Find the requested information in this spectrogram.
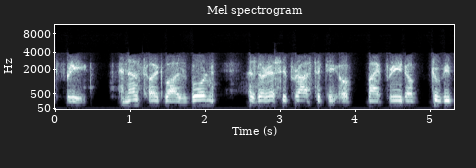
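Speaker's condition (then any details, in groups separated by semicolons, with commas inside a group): Parkinson's disease; symptoms reportedly undetectable by others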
